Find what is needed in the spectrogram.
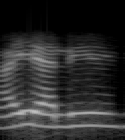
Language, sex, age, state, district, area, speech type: Marathi, female, 30-45, Maharashtra, Washim, rural, conversation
